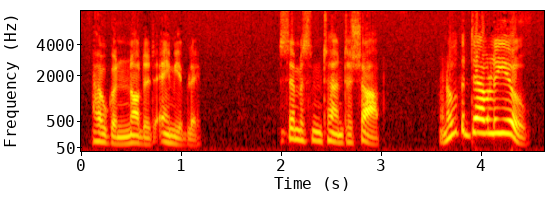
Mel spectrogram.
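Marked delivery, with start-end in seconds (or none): 3.6-4.5 high-pitched, indignant challenge; irate colonel. Acted. Colonel challenging an unknown lieutenant, irate. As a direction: demand it from on high.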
